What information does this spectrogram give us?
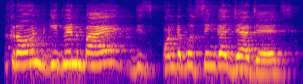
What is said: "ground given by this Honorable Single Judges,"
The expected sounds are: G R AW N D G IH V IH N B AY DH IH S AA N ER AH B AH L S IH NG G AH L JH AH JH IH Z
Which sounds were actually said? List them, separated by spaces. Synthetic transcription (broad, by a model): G R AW N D G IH B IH N B AY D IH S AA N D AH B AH L S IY NG G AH L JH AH JH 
